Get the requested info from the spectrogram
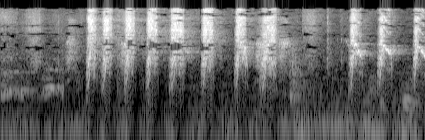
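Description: Grey-cheeked Bulbul giving a rapid run of harsh, scratchy chattering notes, about four per second, with a short pause before a final burst.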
